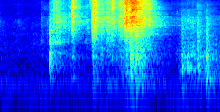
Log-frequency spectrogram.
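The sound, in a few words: grabbing a tablespoon, cutlery clinking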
